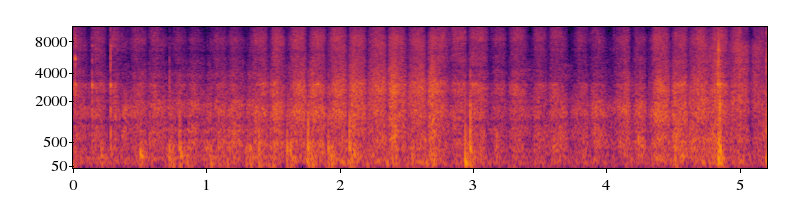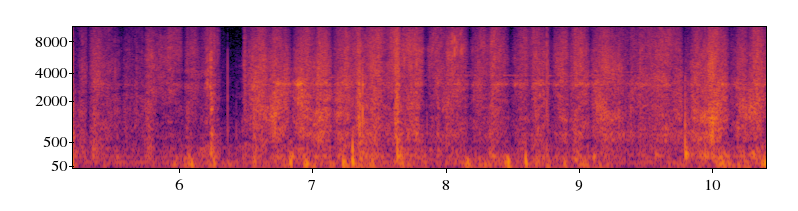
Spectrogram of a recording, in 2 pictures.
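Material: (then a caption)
Leather. A wooden bristle shoe brush is worked back and forth over a brown leather boot, giving a steady run of scratchy, bright brushing strokes. The strokes come quickly and unevenly across the clip, with a brief pause just past the middle.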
